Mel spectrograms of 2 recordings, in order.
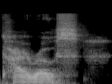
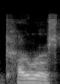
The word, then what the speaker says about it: Kairos: And so taking a look at what you're doing with Chyros uh coaching and I want to I want to dive right into that too.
